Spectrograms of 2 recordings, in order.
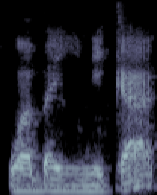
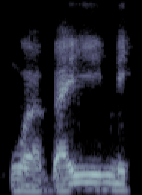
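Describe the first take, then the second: First: The word ends with a final vowel. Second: The word ends on the consonant k. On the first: The reading continues without stopping. "kalau dibaca lengkap" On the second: The reader stops at this word. "kalau mau diwakofkan"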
